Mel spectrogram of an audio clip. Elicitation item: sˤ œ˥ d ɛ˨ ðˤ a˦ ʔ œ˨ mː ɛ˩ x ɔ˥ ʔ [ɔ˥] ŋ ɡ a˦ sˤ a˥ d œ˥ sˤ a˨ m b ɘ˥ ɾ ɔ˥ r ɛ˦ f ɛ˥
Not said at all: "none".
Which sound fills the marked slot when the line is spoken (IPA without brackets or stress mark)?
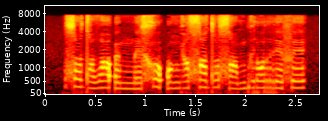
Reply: ɔ˨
